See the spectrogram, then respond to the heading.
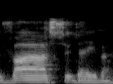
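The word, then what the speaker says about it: Vāsudeva: son of vasudeva so his father's name just has a short a vasudeva and krishna's name has a long a VAR sudeva so vasudeva is the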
